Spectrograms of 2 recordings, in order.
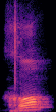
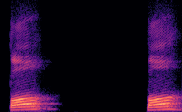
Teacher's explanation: Jadi bisa dirasa-rasakan pangkal lidahnya itu terangkat. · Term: huruf isti'la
